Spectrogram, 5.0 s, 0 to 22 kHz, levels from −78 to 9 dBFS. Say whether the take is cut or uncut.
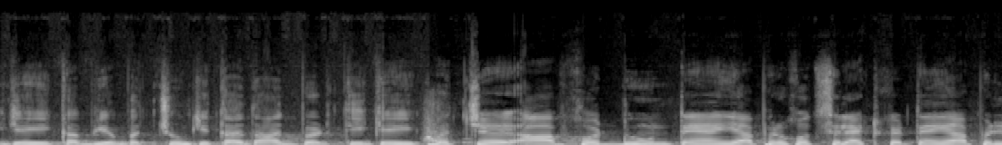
cut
